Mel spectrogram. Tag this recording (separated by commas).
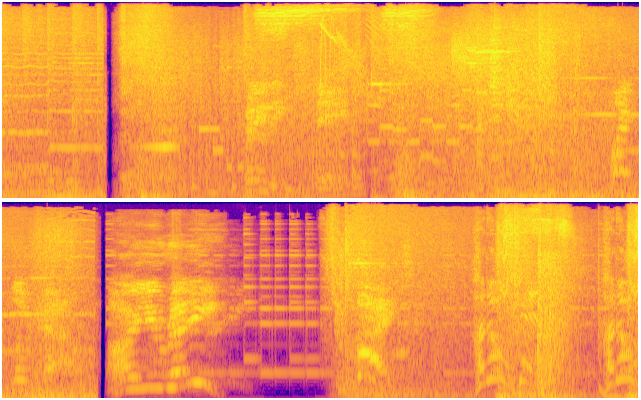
Speech, Music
